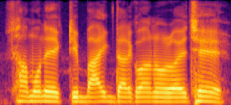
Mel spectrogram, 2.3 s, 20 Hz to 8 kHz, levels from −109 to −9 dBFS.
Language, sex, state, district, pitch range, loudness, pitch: Bengali, male, West Bengal, Cooch Behar, 130-135 Hz, -14 LUFS, 130 Hz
